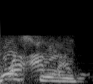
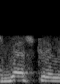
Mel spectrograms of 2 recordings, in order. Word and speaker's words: WSTRN: This is Western. The name of the group is Western, and you spell it W-S-T-R-N, Western.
